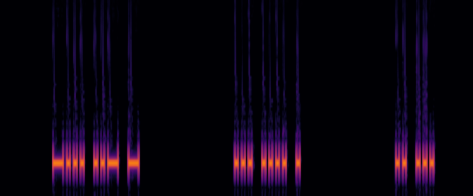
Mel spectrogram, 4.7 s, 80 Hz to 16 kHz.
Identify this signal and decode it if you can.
Morse code, heard as a keyed tone, about 34 wpm, 700 Hz. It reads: BUT SHE IS
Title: 4x Word-Spacing - Sentences from Top 500 Words - 35wpm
